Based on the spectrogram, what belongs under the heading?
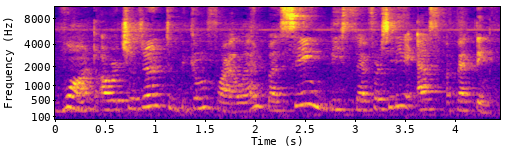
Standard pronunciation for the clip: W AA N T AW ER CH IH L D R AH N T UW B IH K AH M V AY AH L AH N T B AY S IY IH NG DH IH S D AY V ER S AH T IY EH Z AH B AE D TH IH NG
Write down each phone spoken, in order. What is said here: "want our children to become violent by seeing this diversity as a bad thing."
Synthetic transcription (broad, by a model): W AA N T AW ER CH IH L D R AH N T UW B IH K AH M F AY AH L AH N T B AY S IY IH NG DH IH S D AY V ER S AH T IY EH S AH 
